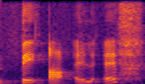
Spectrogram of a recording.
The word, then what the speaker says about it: PALF: appelé le PALF, le P-A-L-F, hein, c'est un acronyme, on peut après tout le prononcer, le PALF, qui est cette idée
